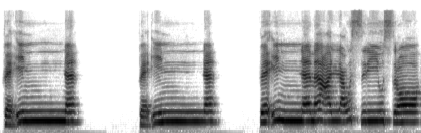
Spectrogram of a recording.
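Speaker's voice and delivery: "فإن" with a very long humming doubled n; doubled noon ghunnah. Shown as a demonstration. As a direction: press on the n of "فإن" and hold the nasal hum. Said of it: "بتك على النون كده وبجيب غنة".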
